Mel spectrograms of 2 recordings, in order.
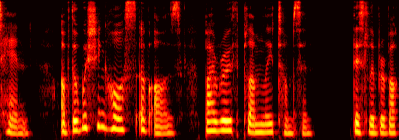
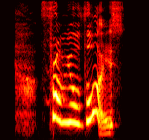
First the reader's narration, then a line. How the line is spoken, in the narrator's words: screamed Pigasus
